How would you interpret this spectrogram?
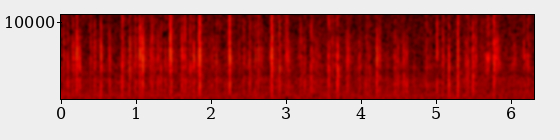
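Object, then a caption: Small cardboard box. A small black printed cardboard box with a silver seal label, seemingly holding a polishing cloth, is held in the hands and tapped and scratched with long acrylic nails and fingertips. Quick, crisp clicks and scratchy taps run continuously at a soft, even level over a steady low hum, with brief bright flicks standing out from the dense texture.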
